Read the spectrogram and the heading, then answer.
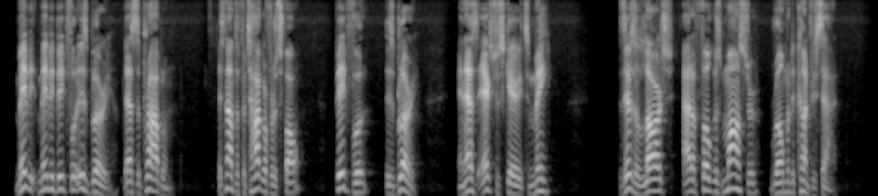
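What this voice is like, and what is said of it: Imitates another person's voice. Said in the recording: “That was the best Hedberg impression I could muster up.”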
